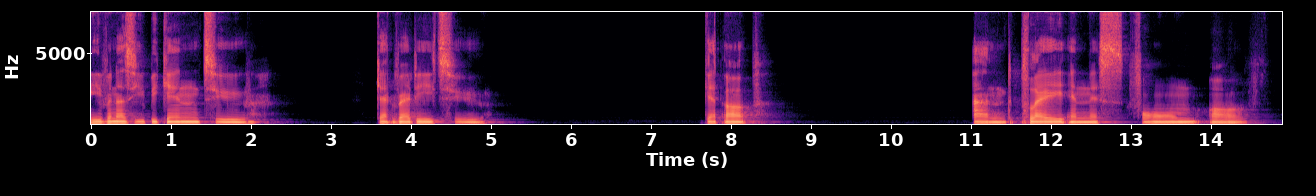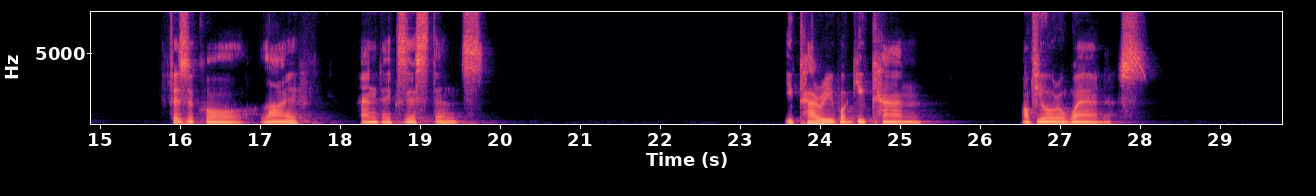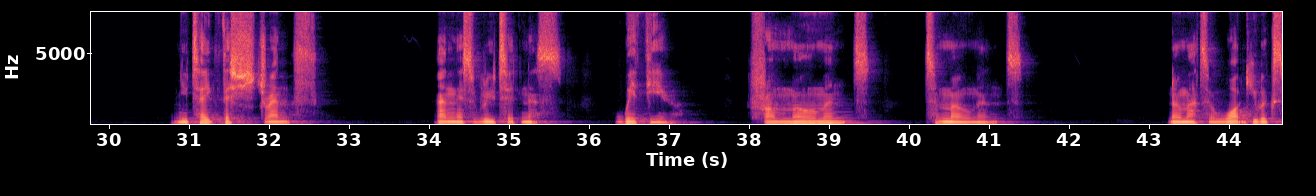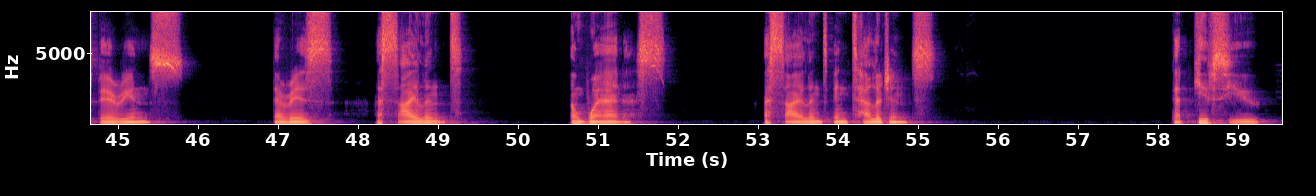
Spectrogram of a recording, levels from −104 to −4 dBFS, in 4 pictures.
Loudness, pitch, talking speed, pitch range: -26 LUFS, 110 Hz, 55 wpm, 95-120 Hz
